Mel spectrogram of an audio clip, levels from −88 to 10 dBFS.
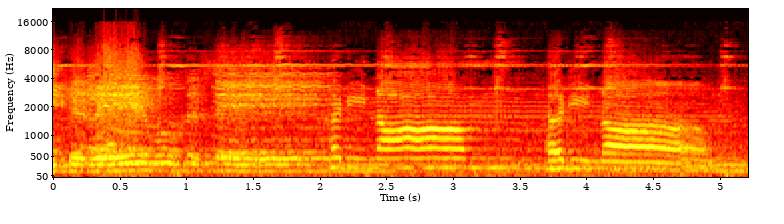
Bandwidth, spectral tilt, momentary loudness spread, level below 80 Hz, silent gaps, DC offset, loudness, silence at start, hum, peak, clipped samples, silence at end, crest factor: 16.5 kHz; -3.5 dB/octave; 9 LU; -40 dBFS; none; under 0.1%; -12 LUFS; 0 s; none; 0 dBFS; under 0.1%; 0 s; 12 dB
